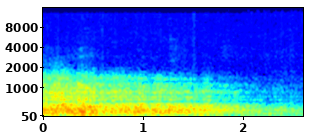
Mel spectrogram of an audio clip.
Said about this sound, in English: You see, sir, it takes a while for the vibrations of an explosion to travel 3 miles and then reach through 15 feet of concrete.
